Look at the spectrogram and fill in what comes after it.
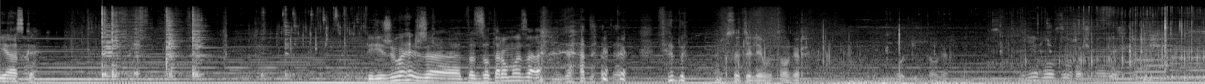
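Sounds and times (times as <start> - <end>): background music: 0.0 - 12.0
metal clinks of kettle lid: 1.0 - 2.2.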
